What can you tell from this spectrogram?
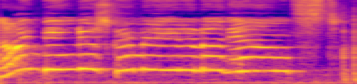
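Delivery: high mock whiny claim; mocking the man. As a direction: parody his complaint. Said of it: "and saying".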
